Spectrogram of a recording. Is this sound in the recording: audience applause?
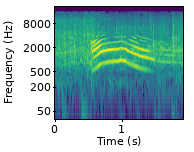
yes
